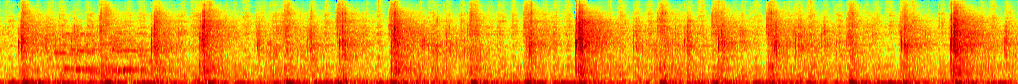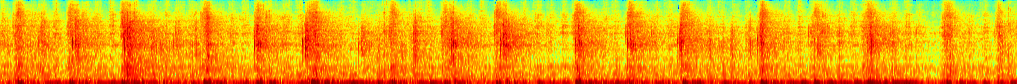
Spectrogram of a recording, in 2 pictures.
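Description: Flamenco footwork: heel and toe strikes of a dancer's shoes on a wooden stage, quick and irregularly spaced, mixed with hand clapping, over a steady low drone from the accompanying band.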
